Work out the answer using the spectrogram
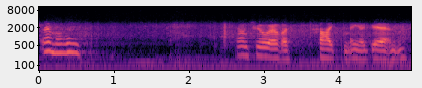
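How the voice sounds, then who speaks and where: An actress playing a spiteful, unhinged older spinster sister in a 1940s radio thriller, taunting and gloating melodramatically. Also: female voice, lowish voice, lively intonation, takes it slowly. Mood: gloating, crazed. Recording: noisy lo-fi vintage radio broadcast.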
